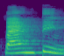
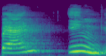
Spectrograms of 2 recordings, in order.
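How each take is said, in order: First: Said in the usual way. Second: "पेंटिंग" slowly in two separate beats, पेंट... इंग; split into syllables. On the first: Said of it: "दो syllable". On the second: Shown as a demonstration. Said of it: "दो ठो हो गया ना".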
